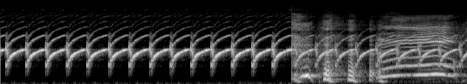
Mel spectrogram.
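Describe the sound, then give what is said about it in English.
A loud car alarm blares, cycling through a rapid repeating whoop before switching to a harsher warbling siren pattern, with no talking over it. “The car alarm starts blaring.”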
